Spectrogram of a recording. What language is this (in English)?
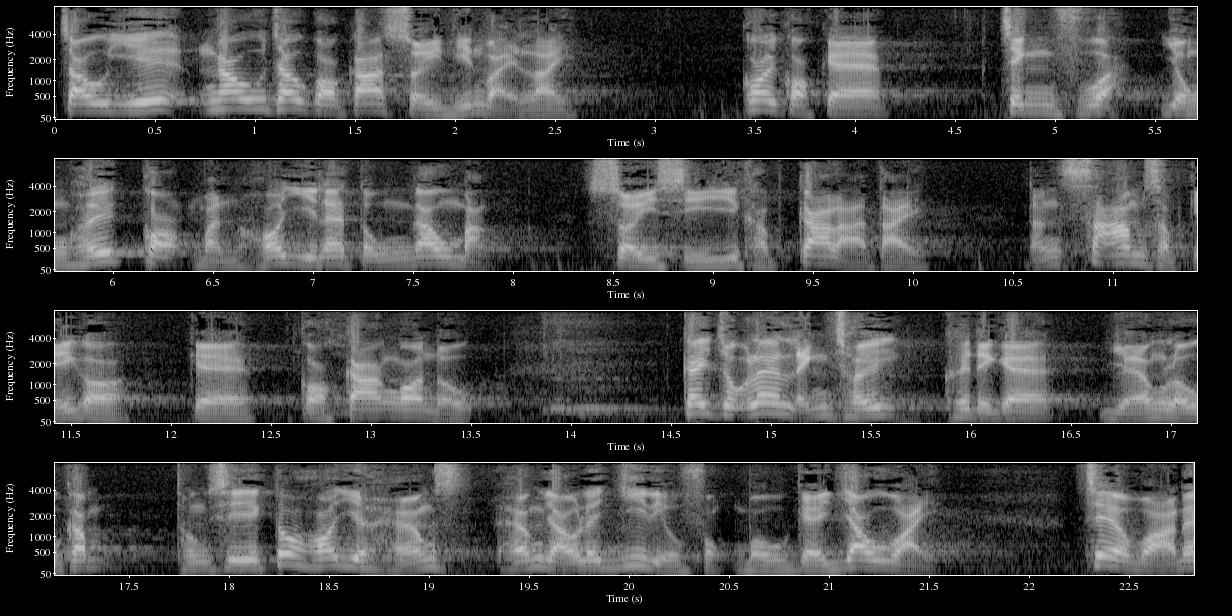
Cantonese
